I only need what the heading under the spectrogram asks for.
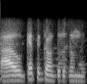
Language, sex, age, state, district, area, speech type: Odia, male, 45-60, Odisha, Gajapati, rural, conversation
